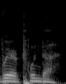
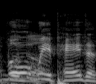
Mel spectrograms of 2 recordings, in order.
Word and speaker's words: Wirrpanda: There's a roll of the Rs in there if you really want to get it right, but I'm not going to try because I'll I'll mess it up. Wirrpanda.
